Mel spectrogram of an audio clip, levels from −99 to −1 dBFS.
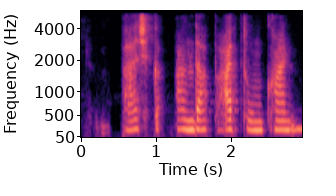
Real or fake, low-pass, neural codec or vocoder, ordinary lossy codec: fake; 5.4 kHz; codec, 16 kHz in and 24 kHz out, 0.6 kbps, FocalCodec, streaming, 4096 codes; MP3, 48 kbps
